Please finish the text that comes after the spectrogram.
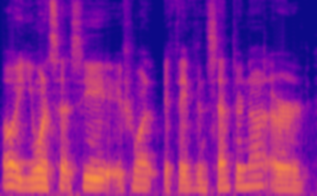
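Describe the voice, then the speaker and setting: A man's voice: medium pitch, brisk. A man co-hosting a podcast in casual, chatty conversation. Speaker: podcast co-host. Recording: clear background noise, room ambience.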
